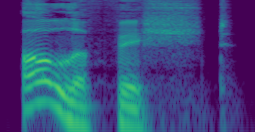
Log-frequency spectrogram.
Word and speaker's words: Ullafisht: Ullafisht, because that I before the S means it's a slender vowel and turns the S into an SH sound. First syllable would rhyme with dull.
